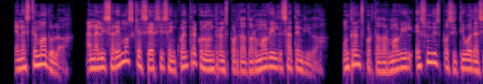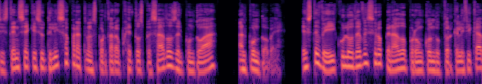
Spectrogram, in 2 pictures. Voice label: spanish latin american e-learning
